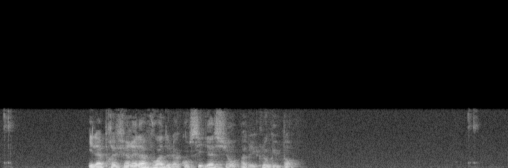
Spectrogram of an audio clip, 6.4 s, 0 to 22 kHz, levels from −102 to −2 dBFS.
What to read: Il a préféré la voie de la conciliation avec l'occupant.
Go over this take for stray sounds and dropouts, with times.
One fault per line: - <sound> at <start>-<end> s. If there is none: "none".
none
